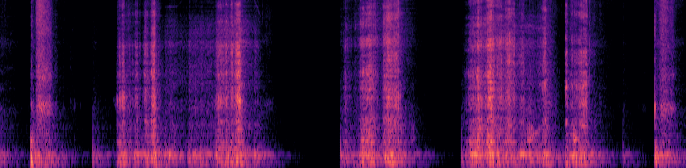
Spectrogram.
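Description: A wooden-handled steel tool gouges and scrapes a small, flat, solid MDF relief printing block carved with a rose while fingertips hold it steady. Short and long bursts of dry, raspy scraping and rubbing carry bright, hissy detail over a low buzzing undertone, separated by brief silences.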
